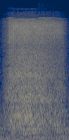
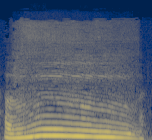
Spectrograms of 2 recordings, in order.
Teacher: the F sound is unvoiced and sounds like this F and the V sound is voiced and sounds like this V correctly pronouncing these sounds will make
